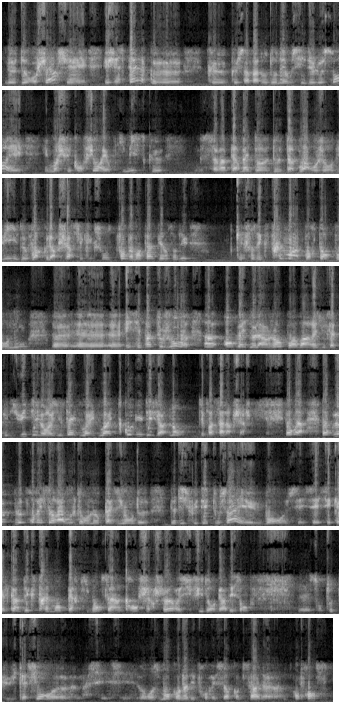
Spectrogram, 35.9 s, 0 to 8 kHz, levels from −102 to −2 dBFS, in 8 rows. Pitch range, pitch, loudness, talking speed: 130-200 Hz, 150 Hz, -29 LUFS, 225 wpm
